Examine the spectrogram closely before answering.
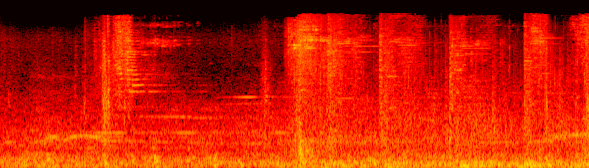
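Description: A metal chain rattles and swishes.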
